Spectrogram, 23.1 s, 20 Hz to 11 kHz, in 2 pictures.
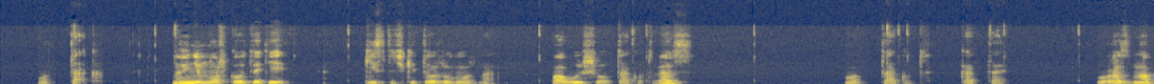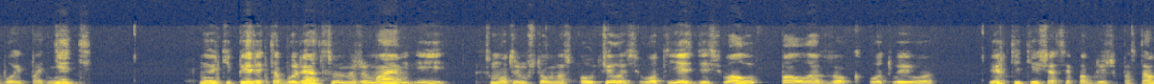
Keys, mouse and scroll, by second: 0.8 click, 2.5 click, 3.9 click, 10.1 click, 12.4 click, 14.7 Tab, 16.7 middle click, 16.7-18.9 scroll down 4, 19.5 click, 22.7-23.0 scroll down 2.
